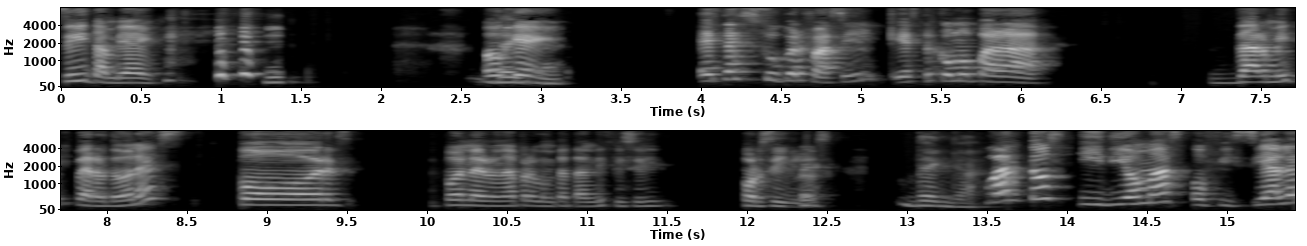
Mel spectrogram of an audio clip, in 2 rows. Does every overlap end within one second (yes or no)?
yes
